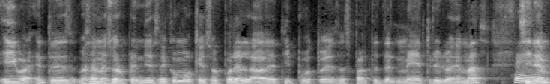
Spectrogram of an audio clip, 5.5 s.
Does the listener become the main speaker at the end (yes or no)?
no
